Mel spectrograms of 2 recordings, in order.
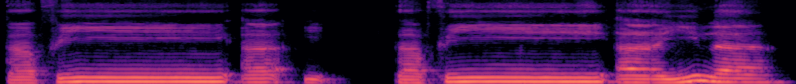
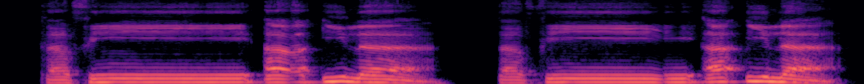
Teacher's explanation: Jadi ketika kita mengucapkan harokat hamzah yang kedua, ya, yaitu yang berbunyi ila, ya, ila. Itu hamzahnya tidak dibaca dengan hamzah sebagaimana mestinya, ya. Tapi dia dibaca antara hamzah dengan huruf mat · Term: tasil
